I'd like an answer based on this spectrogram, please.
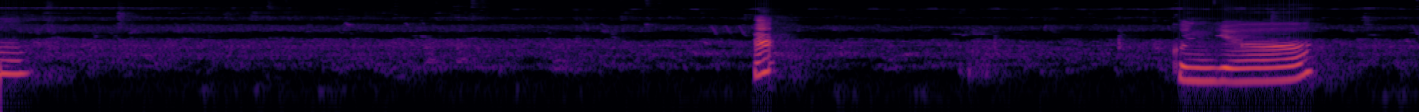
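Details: Pet cat gives a single short meow near the end, rich in harmonics and gently arched in pitch, lasting about half a second. A sharp click sounds midway, and faint steady hiss runs underneath in an indoor setting.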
